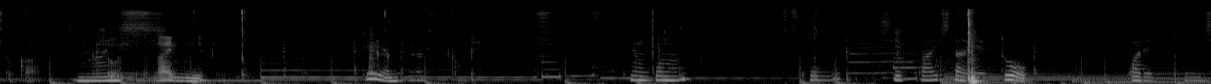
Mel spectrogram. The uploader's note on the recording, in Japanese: トライアル的に録音してみた回です。子供が寝たあとで、夜な夜な作業している。試しに録音してみた回なので、色々と説明もなく音量なども聞き取りづらいとおもいます。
